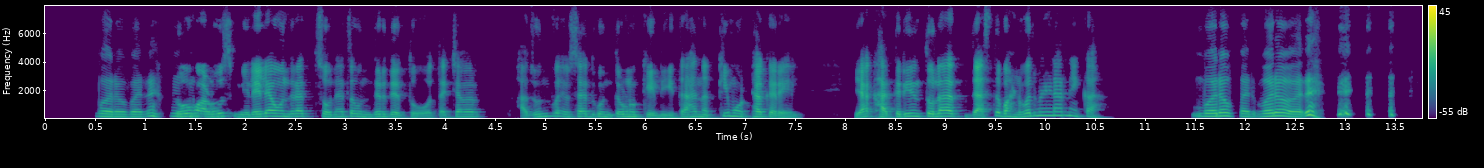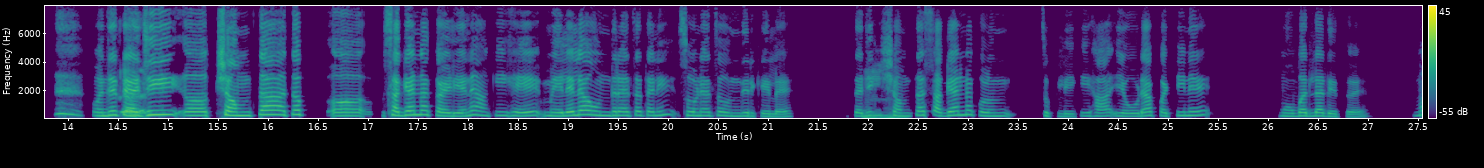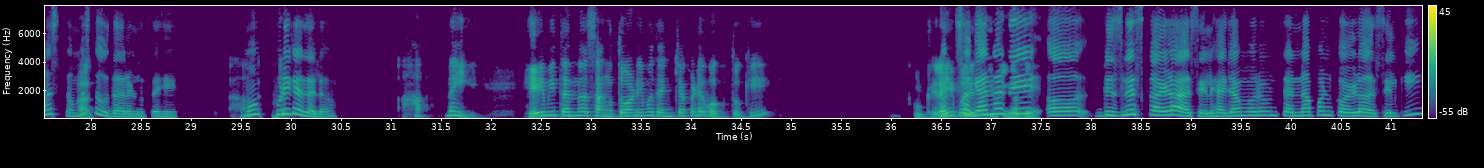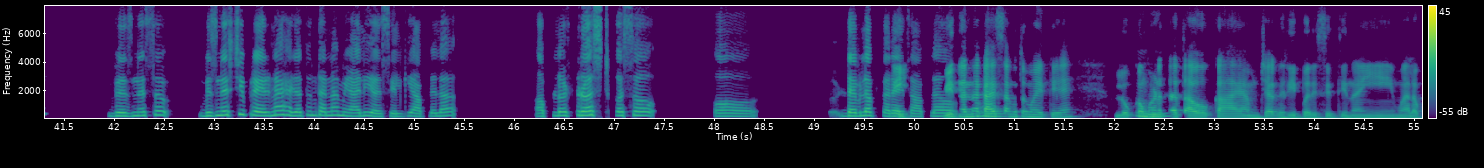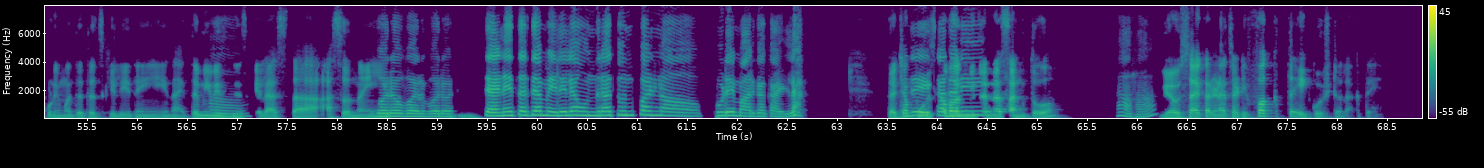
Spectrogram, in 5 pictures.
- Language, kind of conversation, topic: Marathi, podcast, लोकांना प्रेरित करण्यासाठी तुम्ही कथा कशा वापरता?
- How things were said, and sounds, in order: chuckle; chuckle; other background noise; tapping; in English: "ट्रस्ट"; in English: "डेव्हलप"; laughing while speaking: "काढला"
